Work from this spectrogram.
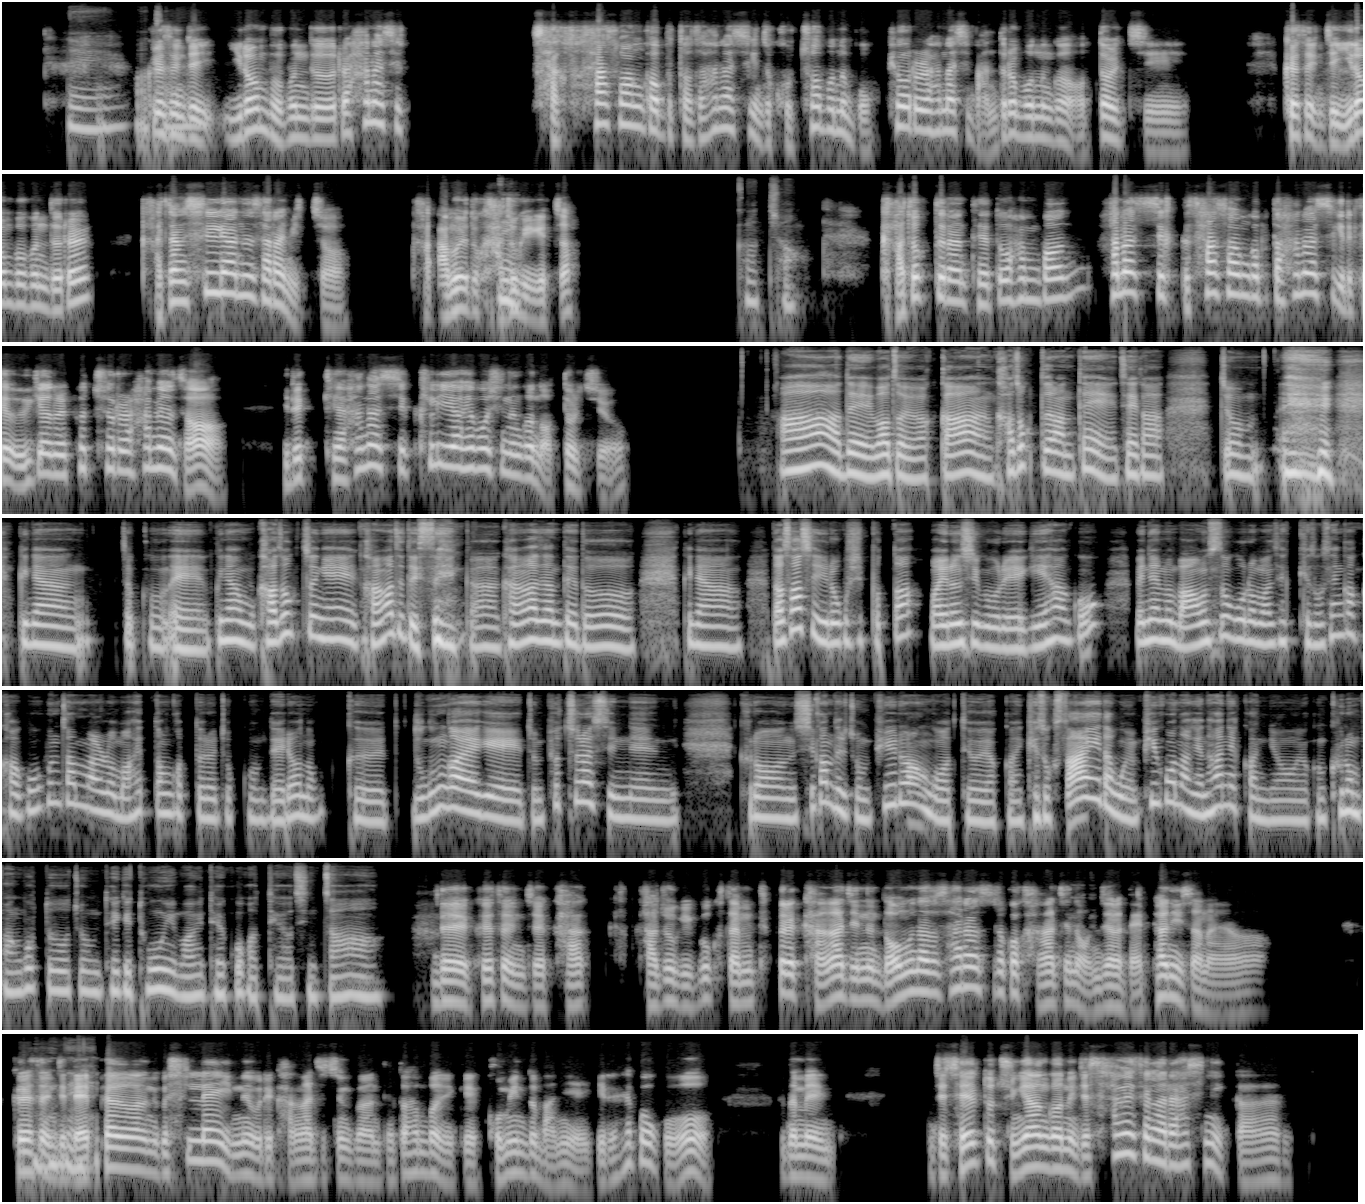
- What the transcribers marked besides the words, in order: in English: "클리어해"; tapping; laugh; laughing while speaking: "있으니까"; laugh; laughing while speaking: "네"
- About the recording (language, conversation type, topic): Korean, advice, 남들의 시선 속에서도 진짜 나를 어떻게 지킬 수 있을까요?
